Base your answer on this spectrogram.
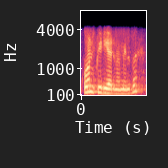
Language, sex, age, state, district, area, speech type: Maithili, male, 18-30, Bihar, Madhepura, rural, conversation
